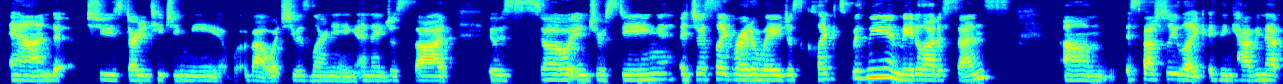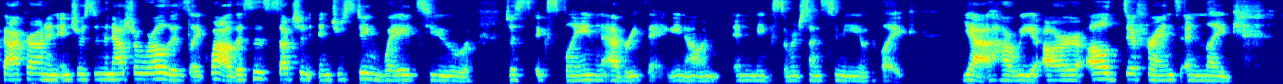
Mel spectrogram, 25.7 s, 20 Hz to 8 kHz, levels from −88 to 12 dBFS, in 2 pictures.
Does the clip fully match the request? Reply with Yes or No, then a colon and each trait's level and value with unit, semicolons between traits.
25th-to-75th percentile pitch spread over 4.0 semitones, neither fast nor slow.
No: average, 3.5 semitones; average, 190 wpm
